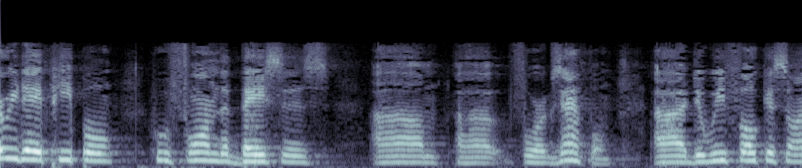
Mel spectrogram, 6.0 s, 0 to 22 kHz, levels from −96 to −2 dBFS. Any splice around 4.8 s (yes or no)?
yes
